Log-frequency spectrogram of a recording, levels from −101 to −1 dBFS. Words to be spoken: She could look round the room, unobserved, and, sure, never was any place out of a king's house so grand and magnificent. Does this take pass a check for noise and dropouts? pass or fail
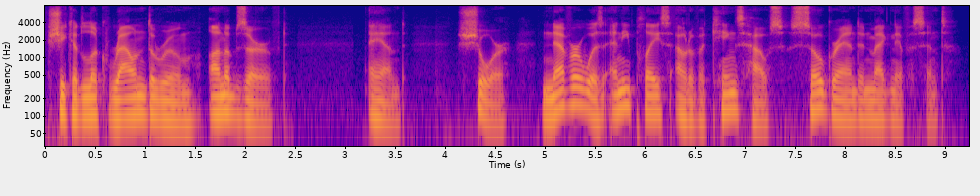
pass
